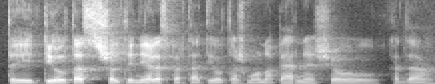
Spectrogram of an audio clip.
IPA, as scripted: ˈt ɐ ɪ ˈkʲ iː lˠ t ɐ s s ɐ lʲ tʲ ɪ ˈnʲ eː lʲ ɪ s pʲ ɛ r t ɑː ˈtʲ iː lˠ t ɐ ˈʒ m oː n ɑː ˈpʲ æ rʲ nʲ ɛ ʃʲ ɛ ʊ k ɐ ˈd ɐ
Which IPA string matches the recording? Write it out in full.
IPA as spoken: ˈt ɐ ɪ ˈtʲ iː lˠ t ɐ s ʃ ɐ lʲ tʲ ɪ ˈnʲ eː lʲ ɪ s pʲ ɛ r t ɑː ˈtʲ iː lˠ t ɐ ˈʒ m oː n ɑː ˈpʲ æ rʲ nʲ ɛ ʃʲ ɛ ʊ k ɐ ˈd ɐ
